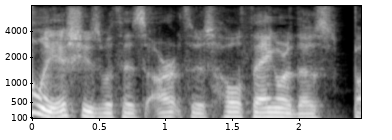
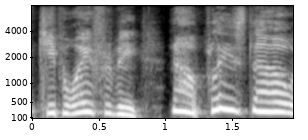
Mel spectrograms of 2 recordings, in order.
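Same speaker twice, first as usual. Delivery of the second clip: higher, louder pleading scream; a hammed-up cry of terror; mock terrified scream; 12 semitones higher, 7 dB louder than usual. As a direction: beg for your life in a high yell.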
